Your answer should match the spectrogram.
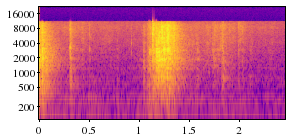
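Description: A person blowing out a breath twice, about a second apart: two short rushing whooshes, the second fuller and longer.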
